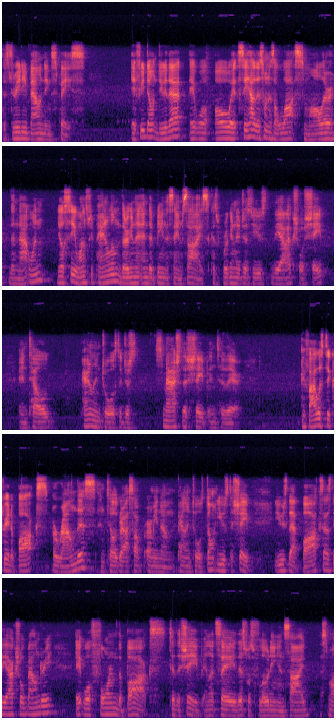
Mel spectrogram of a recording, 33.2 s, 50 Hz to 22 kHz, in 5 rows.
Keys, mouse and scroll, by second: 1.0-2.2 scroll down 6, 2.2-2.8 scroll up 6, 3.4-8.1 scroll up 2.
